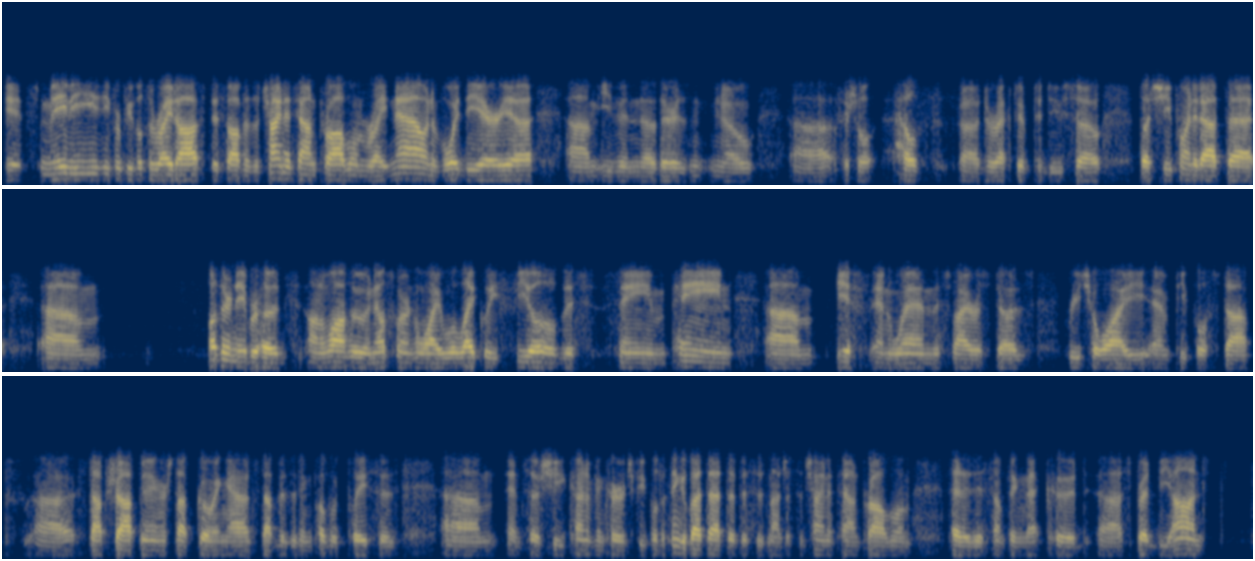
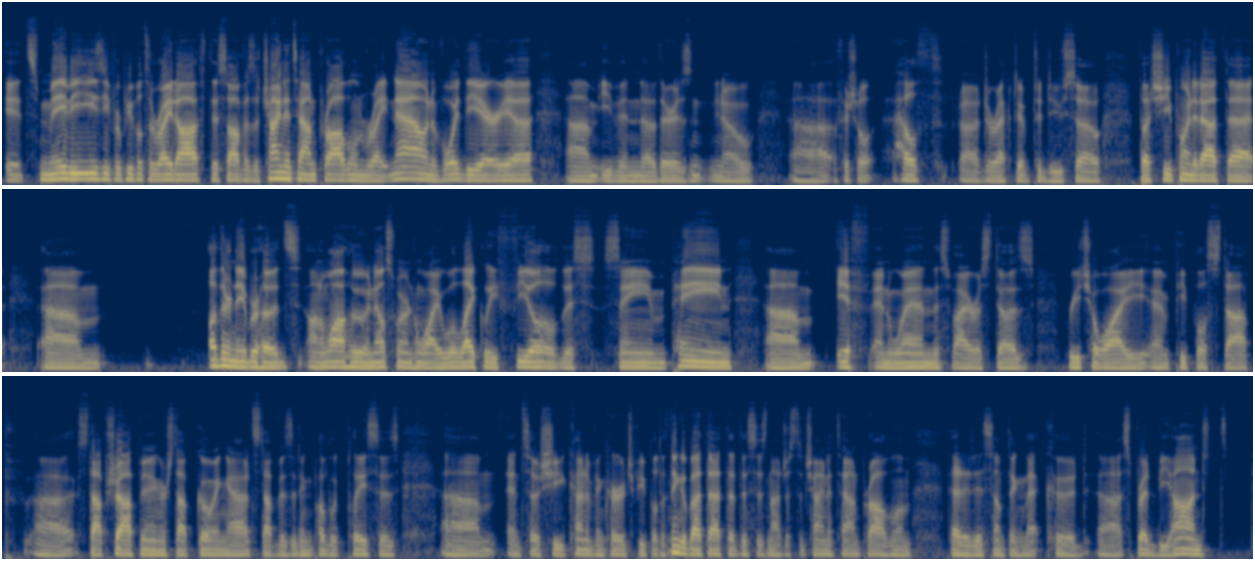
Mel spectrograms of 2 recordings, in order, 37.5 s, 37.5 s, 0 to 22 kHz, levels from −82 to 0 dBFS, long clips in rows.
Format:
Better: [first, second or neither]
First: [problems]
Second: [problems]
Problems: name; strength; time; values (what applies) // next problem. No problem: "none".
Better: second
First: phone-call audio; poor line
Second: none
